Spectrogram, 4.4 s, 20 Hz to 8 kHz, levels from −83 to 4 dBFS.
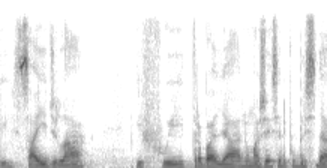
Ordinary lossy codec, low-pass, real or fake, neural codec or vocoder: none; 7.2 kHz; real; none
